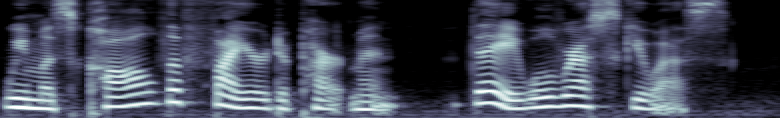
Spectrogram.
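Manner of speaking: ordinary delivery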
